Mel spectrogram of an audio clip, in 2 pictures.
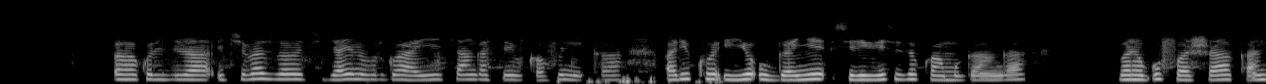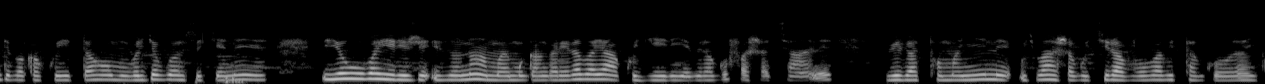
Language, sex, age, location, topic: Kinyarwanda, female, 18-24, Nyagatare, health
